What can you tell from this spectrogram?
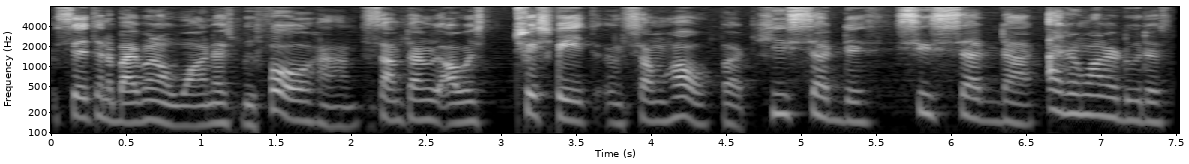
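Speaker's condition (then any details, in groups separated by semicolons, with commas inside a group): Hearing impairment; past speech impediment, ongoing hearing loss; hearing not too great; speech impediment overcome through much speech practice and focused listening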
